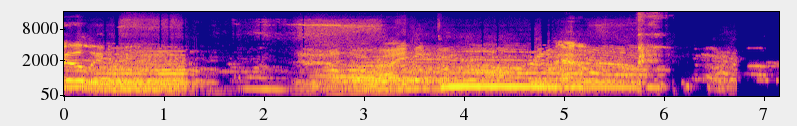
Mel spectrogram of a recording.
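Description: Several women laugh loudly over an online call.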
